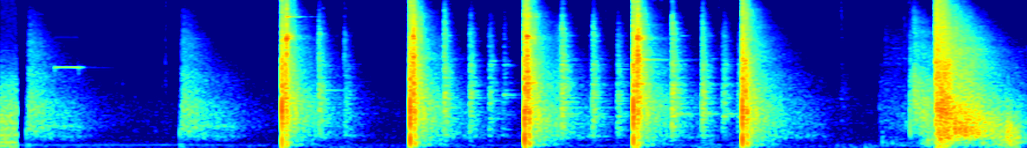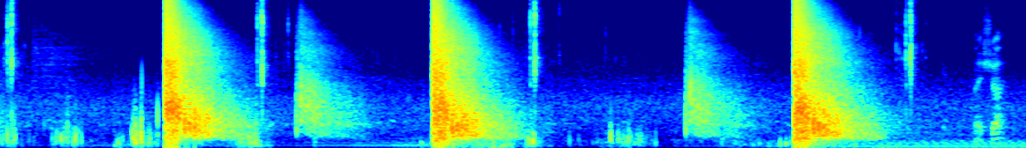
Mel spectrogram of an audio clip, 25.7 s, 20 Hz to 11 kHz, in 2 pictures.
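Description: Uberti 1873 revolver fired in a string of sharp, loud shots, first in quick succession and then spaced out with long ringing decays trailing each report.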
